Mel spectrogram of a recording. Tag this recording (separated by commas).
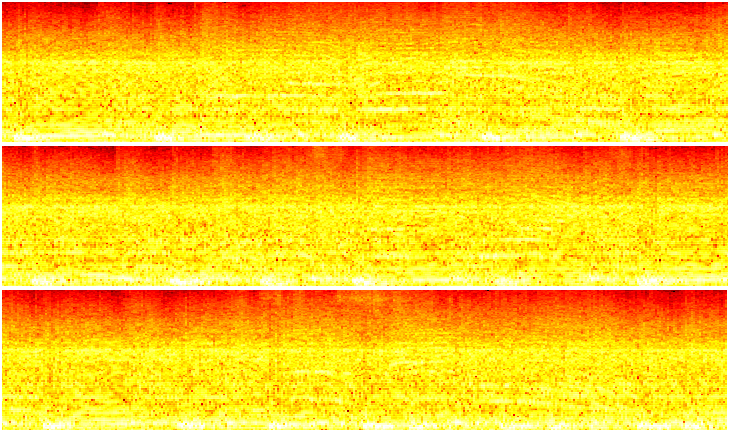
Music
